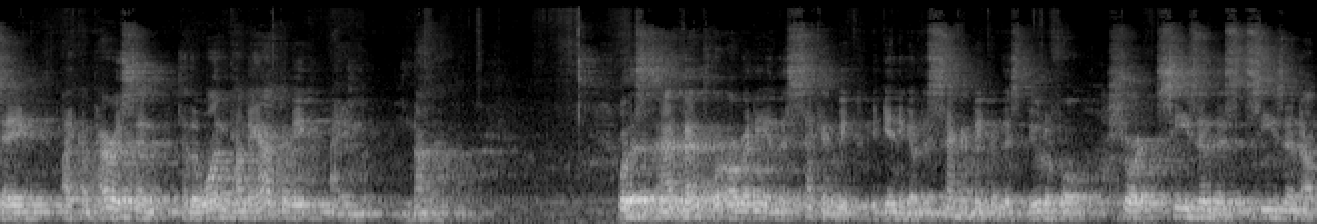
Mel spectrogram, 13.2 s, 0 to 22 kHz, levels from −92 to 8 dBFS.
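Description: No audible technical faults anywhere in the clip.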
